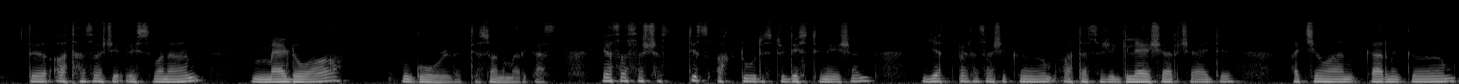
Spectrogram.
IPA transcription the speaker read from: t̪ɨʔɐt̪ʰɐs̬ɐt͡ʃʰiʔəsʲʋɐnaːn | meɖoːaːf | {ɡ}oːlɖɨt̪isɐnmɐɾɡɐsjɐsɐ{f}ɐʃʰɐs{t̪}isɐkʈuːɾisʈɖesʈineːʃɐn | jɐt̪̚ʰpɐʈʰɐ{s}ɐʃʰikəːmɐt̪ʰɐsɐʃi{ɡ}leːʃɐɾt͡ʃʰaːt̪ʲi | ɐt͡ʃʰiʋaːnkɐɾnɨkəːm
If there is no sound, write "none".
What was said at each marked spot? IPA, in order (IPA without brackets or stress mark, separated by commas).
ɡ, s, t̪, s, ɡ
